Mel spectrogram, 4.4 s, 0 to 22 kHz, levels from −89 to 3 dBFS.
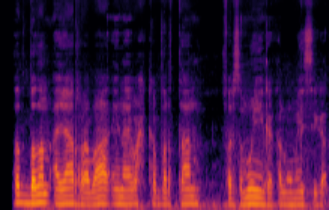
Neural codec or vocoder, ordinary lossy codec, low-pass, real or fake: vocoder, 44.1 kHz, 128 mel bands, Pupu-Vocoder; none; none; fake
